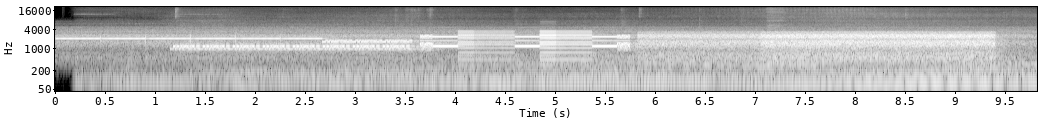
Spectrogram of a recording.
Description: Dial-up modem handshake (V.34 or later), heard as a whistle, warbles, then hiss, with phone line noise, room echo and street noise.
